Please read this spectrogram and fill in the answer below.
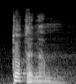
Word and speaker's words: Tottenham: lo llamo pero realmente en inglés no pronunciamos cada sílaba o cada cada letra digamos entonces está escrito como tottenham no ham tottenham pero no hicimos eso tampoco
